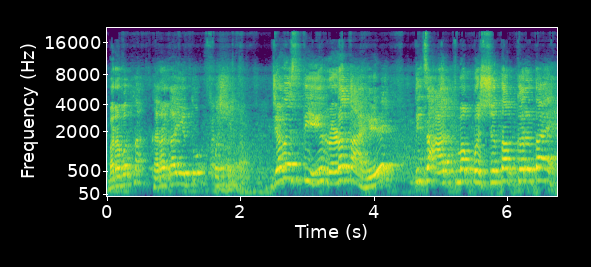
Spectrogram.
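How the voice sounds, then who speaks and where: An extremely high-pitched, expressive male voice moves at a moderate pace through a call-and-response Bible study sermon. The pastor quizzes the congregation, answers his own questions, and keeps saying "right?". The recording has echo and background noise.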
